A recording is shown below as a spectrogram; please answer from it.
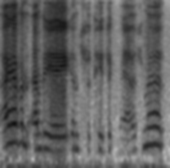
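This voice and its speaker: A woman's voice: a little high, fast talker, a bit bright. A woman asking questions as a participant on a group conference call, in a casual way. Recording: noisy conference call line.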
